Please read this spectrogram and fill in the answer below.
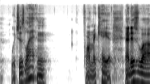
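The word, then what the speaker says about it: pharmakeia: So when we look at the root word of pharmacy, pharmaceuticals, all those is pharmarmacaya, right? Pharmarmacaya. It is spelled P H A R M A K E I A I believe.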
